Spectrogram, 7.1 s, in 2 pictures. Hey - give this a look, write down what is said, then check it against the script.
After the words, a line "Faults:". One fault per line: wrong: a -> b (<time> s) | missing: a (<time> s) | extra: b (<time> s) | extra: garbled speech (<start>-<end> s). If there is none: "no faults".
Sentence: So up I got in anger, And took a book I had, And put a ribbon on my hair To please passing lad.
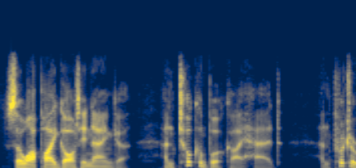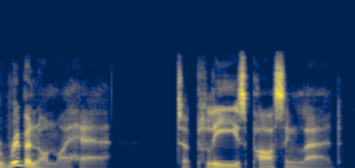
So up I got in anger, And took a book I had, And put a ribbon on my hair To please passing lad.
Faults:
no faults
